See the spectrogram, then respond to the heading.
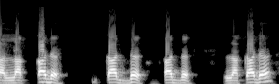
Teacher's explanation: لام پتلا، کاف موٹا، دال کا قلقلہ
